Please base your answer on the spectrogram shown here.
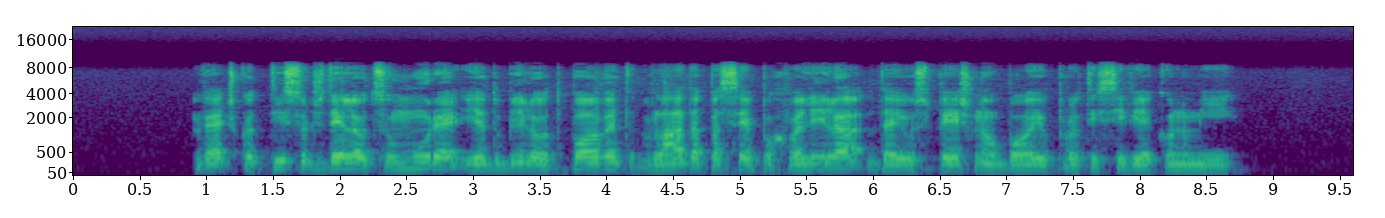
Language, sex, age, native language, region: Slovenian, male, 18-29, Slovenian, Gorenjska region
